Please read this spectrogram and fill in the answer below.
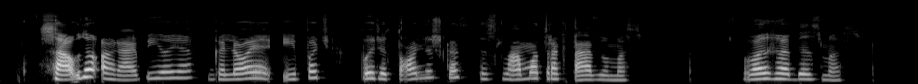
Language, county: Lithuanian, Šiauliai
